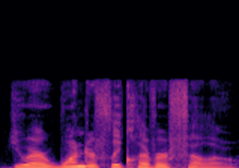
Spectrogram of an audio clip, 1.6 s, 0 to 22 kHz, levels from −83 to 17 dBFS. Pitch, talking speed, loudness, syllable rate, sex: 210 Hz, 225 wpm, -14 LUFS, 8.3 syllables/s, female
